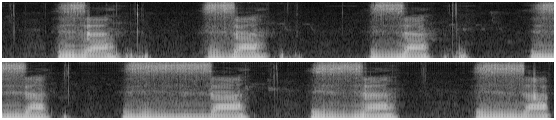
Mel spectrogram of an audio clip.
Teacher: যার মাকরাজ জিহ্বার আগার সামনে নিচে 2 দাঁতের আগার সাথে লাগে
